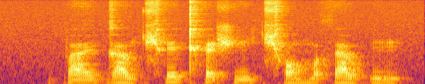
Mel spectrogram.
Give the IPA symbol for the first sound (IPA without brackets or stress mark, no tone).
p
